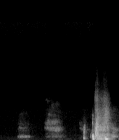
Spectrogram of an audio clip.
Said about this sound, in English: I'm about to sneeze. I'm so sorry, Riverdale gang.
